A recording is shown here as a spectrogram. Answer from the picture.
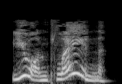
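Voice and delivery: high, loud slow broken English; blunt question in broken English. A narrator's reading. Care worker questioning the couple, loud broken English. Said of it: "in broken English".

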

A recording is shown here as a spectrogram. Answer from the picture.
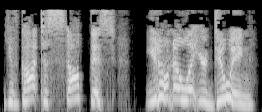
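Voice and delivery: high, loud desperate plea; woman's yell. A narrator's reading. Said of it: "Another woman yelled".

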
